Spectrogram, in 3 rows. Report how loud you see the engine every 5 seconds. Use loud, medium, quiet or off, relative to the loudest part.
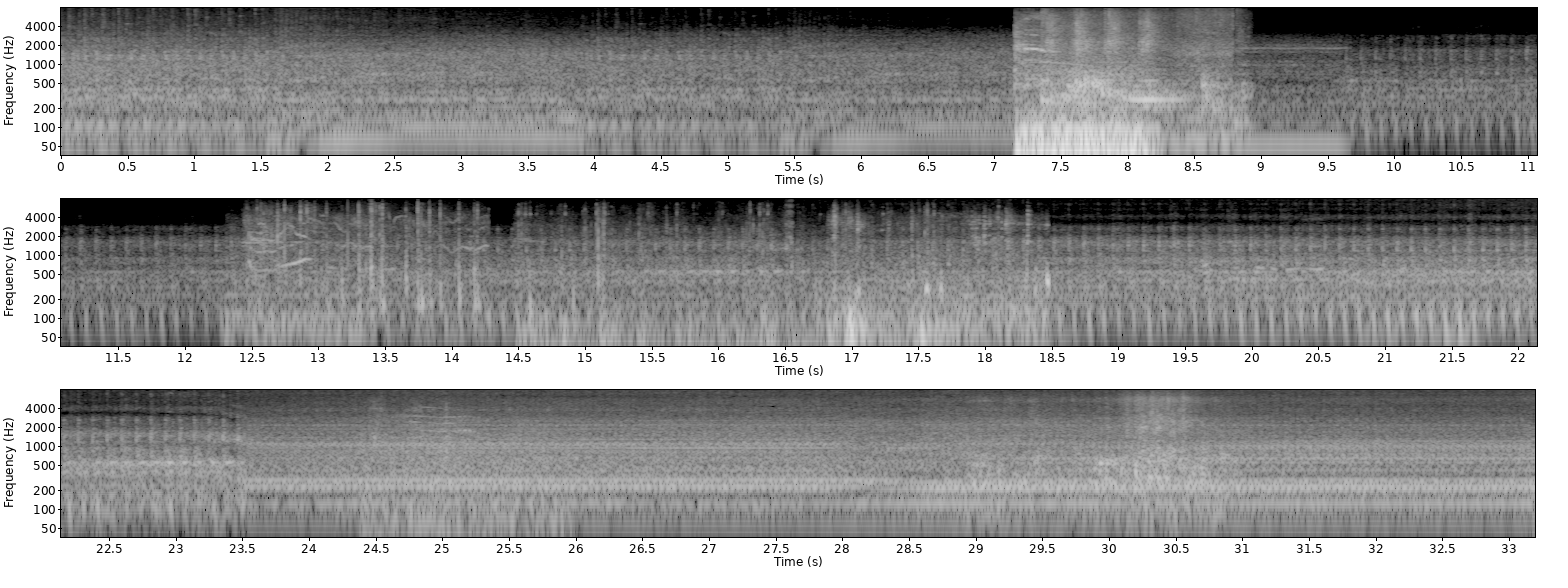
medium, quiet, quiet, medium, loud, loud, loud.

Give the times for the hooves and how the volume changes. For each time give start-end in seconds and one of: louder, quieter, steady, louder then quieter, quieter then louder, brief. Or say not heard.
12.4-17.8 quieter.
